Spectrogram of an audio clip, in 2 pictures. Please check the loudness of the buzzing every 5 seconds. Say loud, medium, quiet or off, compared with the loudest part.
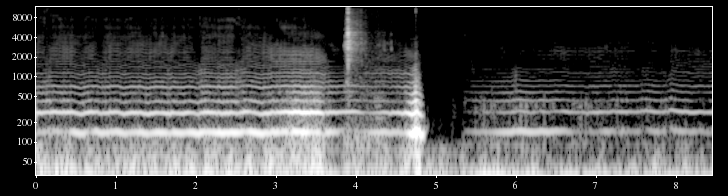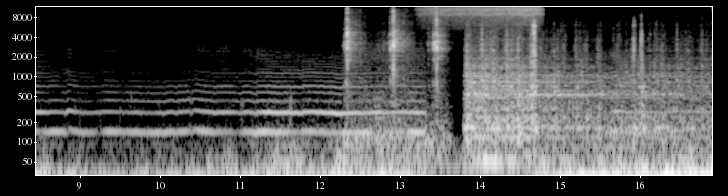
loud, quiet, quiet, quiet.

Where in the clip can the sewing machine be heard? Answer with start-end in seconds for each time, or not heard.
13.8-16.8.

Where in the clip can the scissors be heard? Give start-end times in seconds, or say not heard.
3.9-4.4, 12.2-13.7.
